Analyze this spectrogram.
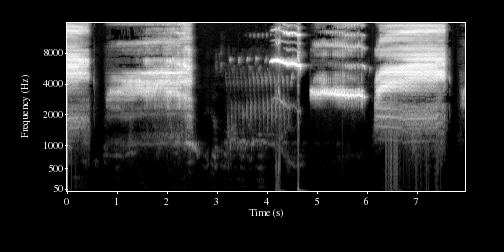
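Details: Golden-headed weaver, a song recording for tutoring songbirds: grating, wheezy buzz phrases, a quiet gap, a thin high whistle, then a steadier nasal buzz and another broad sizzling burst.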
